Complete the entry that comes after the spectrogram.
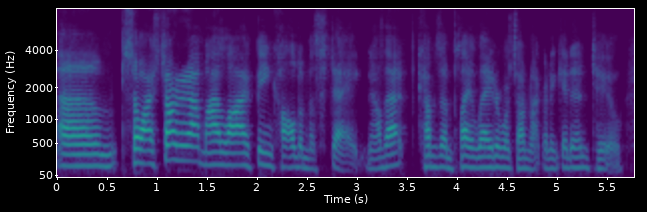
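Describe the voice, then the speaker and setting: The speaker has an American accent and talks at a fairly quick pace with hardly any pauses. The background is quiet. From Colorado. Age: 60s. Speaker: tarot reader livestreamer. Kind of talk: casual live-stream talk. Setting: live stream. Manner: hesitant, many fillers.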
